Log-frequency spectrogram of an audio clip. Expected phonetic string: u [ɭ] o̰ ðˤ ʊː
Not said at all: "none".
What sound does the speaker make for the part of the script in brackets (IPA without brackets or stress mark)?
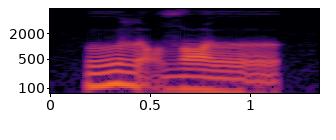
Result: l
